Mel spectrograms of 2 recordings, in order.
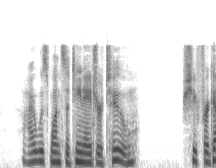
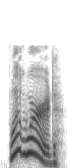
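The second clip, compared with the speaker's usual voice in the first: put-on teen daughter voice; 11 semitones higher, 5 dB louder than usual. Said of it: "she asks".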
